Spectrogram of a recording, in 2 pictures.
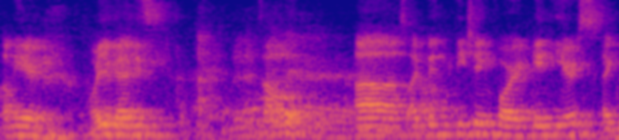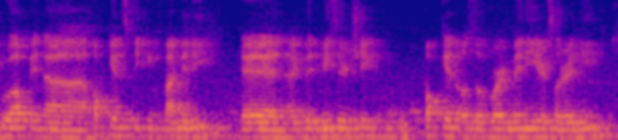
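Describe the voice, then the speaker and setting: A man's voice: medium pitch, level tone, a little slow. A man from the Philippines, a Hokkien language instructor, giving a casual workshop lecture to a live audience and asking the room questions. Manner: casual, code-switches with Tagalog fillers, asks the room questions. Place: large echoey room with audience. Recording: echoey hall with crowd.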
